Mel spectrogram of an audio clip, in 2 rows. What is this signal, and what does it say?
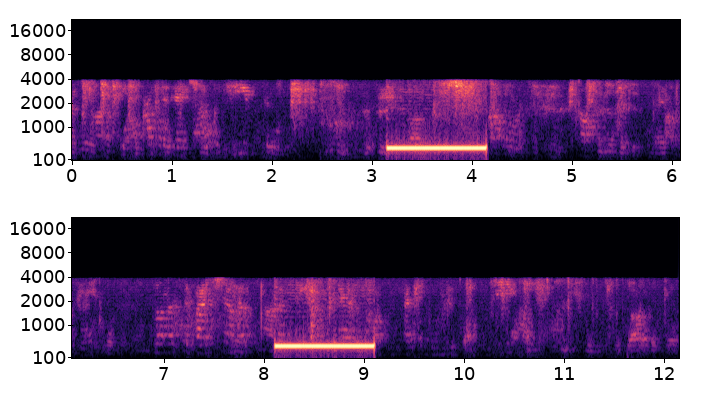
Ringback tone (Europe, 425 Hz), with speech.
